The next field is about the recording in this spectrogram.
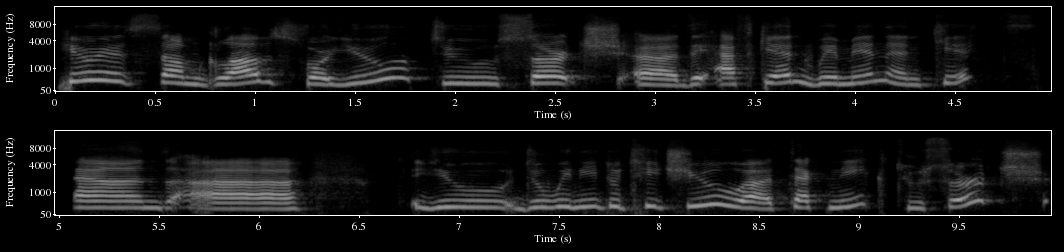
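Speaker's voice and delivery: put-on slow, careful French accent; French-Canadian accent. Police handing gloves to a soldier, French-Canadian accent. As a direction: imitate French-speaking police explaining in English. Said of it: "like, French".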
